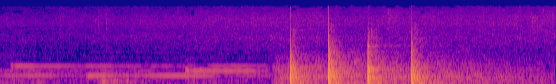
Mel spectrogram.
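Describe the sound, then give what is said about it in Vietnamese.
Four sharp knocks on a door land in quick, even succession. They are loud and distinct after a stretch of faint, steady tones. “Bên ngoài bỗng vang lên tiếng gõ cửa.”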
